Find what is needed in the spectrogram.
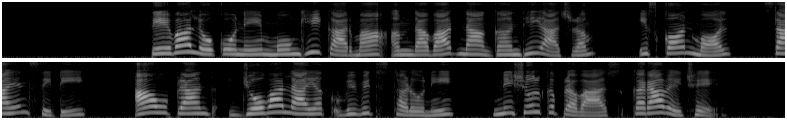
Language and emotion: Gujarati, neutral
